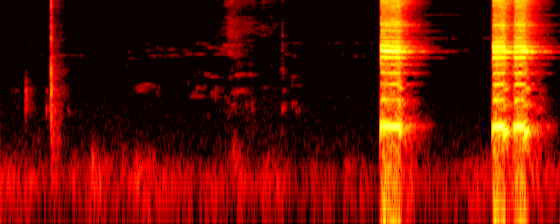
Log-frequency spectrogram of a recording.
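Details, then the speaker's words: Single-terminal car horn (on a Grand) wired through a relay gives two loud, bright blasts about a second apart, each cutting off cleanly; output is strong and louder than without the relay. "suaranya ini klakson kenceng banget ya"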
